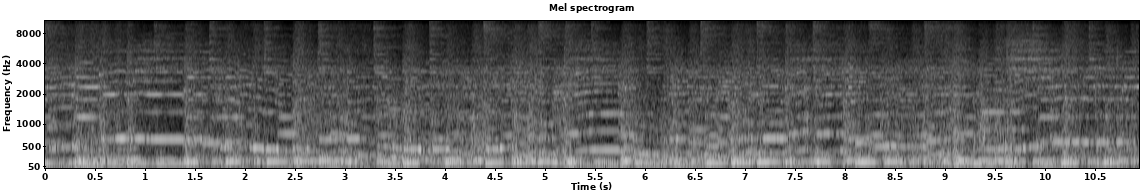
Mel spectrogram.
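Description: Live band instrumental passage: electric guitar playing a lead line with bent notes over a drum kit and a low, repeating line of notes.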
